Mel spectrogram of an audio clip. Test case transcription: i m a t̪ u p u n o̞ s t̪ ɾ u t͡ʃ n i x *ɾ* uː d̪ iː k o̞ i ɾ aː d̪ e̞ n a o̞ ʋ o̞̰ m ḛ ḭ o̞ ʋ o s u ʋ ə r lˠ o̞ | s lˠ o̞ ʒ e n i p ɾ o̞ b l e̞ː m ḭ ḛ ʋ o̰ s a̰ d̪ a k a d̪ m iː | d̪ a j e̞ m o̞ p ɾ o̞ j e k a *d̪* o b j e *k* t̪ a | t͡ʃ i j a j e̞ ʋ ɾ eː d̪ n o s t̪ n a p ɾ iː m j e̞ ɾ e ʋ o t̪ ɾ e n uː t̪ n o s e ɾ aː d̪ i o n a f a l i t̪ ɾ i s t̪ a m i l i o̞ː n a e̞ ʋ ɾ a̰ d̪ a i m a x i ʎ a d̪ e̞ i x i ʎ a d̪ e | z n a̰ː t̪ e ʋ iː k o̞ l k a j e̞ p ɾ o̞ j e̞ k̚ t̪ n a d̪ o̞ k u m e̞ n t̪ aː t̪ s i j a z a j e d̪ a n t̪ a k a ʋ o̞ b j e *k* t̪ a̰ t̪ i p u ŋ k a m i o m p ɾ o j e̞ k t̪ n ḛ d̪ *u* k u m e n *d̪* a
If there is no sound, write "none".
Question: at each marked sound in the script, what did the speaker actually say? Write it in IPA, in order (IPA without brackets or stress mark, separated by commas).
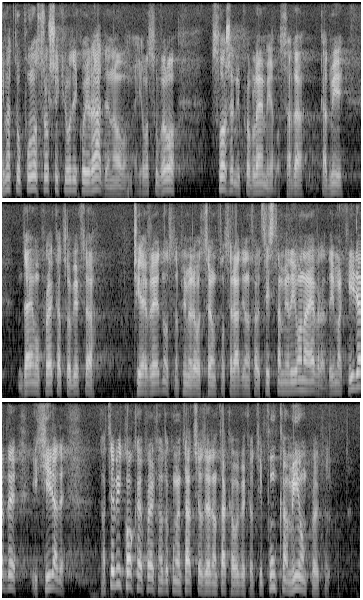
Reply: ʎ, t̪, k, k, o, t̪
